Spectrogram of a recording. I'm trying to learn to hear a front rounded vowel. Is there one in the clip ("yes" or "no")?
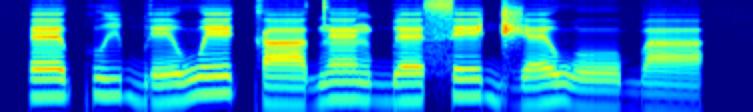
no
